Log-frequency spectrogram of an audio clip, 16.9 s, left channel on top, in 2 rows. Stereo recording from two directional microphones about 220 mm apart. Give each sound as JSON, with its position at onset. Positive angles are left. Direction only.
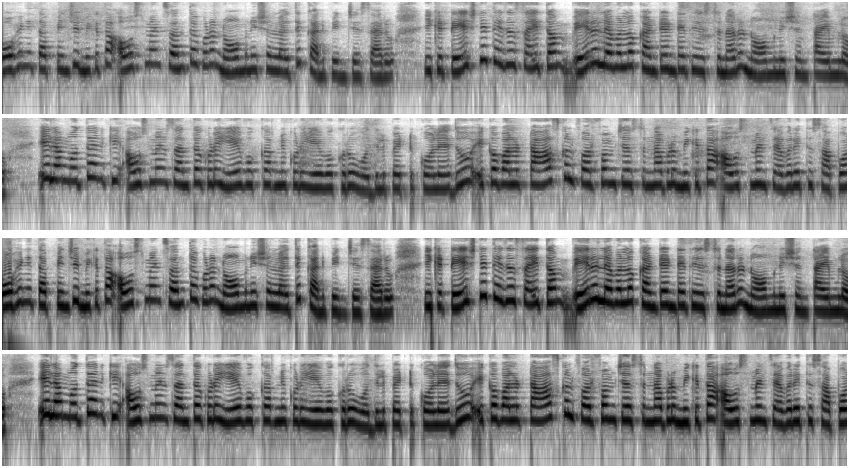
{"t": 0.0, "sound": "speech", "side_deg": -45}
